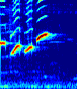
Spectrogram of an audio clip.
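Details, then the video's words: Brief ketrekan of a female white-rumped shama, used to get males singing: three loud rising whistled notes in quick succession. "Murai betina | ketrekan murai batu | suara murai batu betina gacor"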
